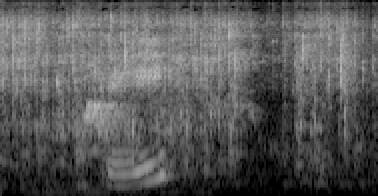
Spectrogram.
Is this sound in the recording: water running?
yes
